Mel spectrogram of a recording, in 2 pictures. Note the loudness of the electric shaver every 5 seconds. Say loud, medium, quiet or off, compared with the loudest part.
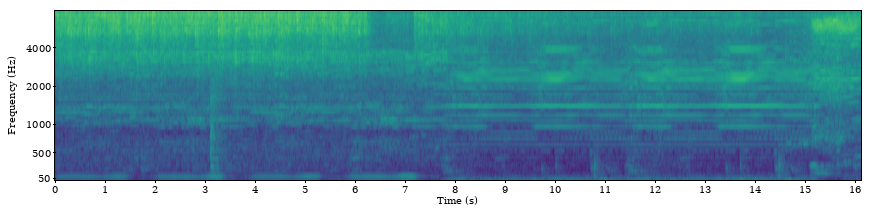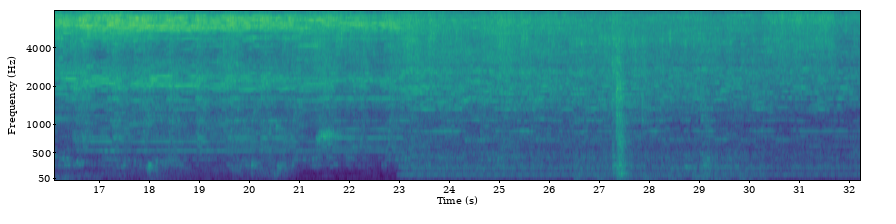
medium, medium, loud, loud, loud, medium, medium.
